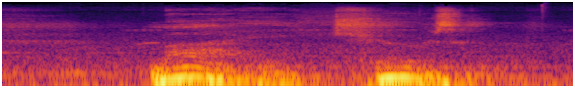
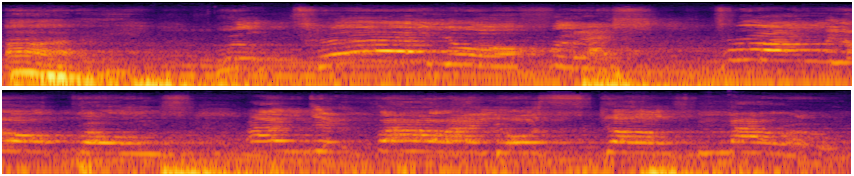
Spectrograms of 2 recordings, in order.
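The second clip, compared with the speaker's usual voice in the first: high furious shouted threats; 8 semitones higher than usual. Acted. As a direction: scream threats of devouring. Queen threatens, game scene.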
